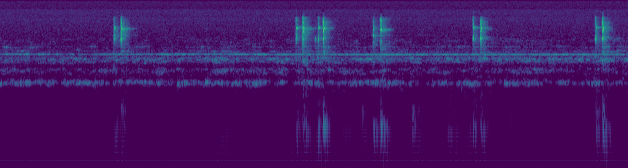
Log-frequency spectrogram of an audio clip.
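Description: Near silence with a few faint computer mouse clicks: one about a second in, a quick double click around three seconds, then single clicks near four and five seconds and right at the end.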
